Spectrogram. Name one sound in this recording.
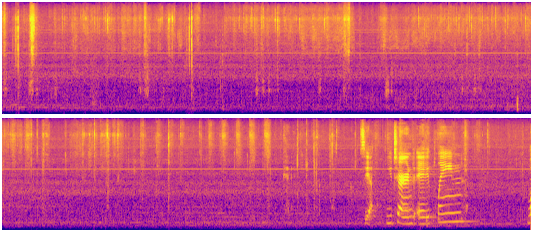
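A foam ink tool dabs and pats softly on a card.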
